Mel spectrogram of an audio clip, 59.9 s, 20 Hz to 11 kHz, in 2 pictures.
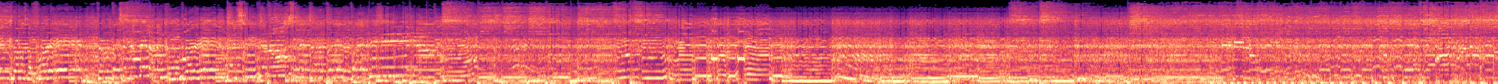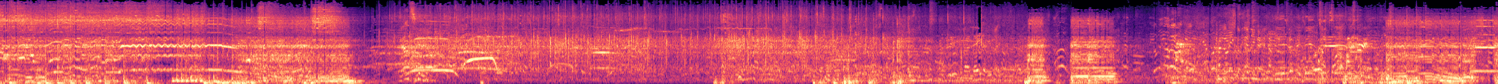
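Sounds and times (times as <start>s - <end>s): blues rock band playing: 0.0s - 37.4s, 44.1s - 52.6s, 56.3s - 59.9s
electric guitar: 0.0s - 37.5s, 46.1s - 52.7s, 56.3s - 59.9s.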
